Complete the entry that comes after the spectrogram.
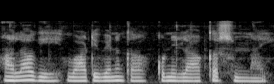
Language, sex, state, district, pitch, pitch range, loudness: Telugu, female, Telangana, Mahabubabad, 170 Hz, 165-180 Hz, -16 LUFS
